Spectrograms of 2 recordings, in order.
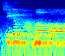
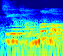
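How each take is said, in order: First: The pitch falls at the end. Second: The pitch stays level at the end. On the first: It is a statement giving information. "하고 끝을 내리면 평서문" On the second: It is a command. "라고 평탄하게 발음을 하면 명령문"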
